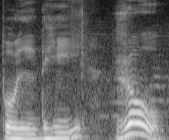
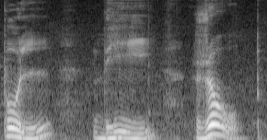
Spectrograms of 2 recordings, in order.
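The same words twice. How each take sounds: First: Said in the usual way. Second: Slow model reading. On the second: Shown as a demonstration. Teacher reading slowly, word by word, for students. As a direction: read it slowly for learners. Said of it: "દોરડું ખેંચો".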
